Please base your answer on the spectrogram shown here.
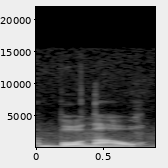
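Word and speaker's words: Bornauw: Sebastian Boral as he pronounced his name for us in the uh preseason um pronunciations videos.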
